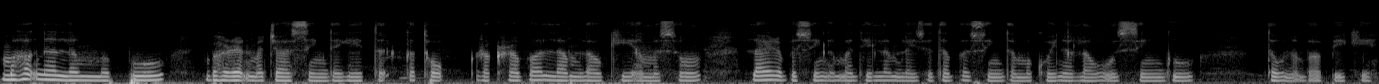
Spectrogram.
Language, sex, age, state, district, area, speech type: Manipuri, female, 30-45, Manipur, Chandel, rural, read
